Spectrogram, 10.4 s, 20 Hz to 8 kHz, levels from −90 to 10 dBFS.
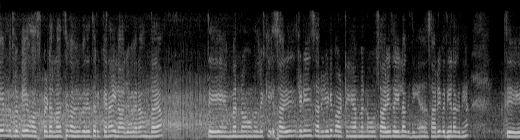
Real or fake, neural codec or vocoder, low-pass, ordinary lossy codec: fake; vocoder, 22.05 kHz, 80 mel bands, HiFi-GAN; 7.2 kHz; AAC, 48 kbps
